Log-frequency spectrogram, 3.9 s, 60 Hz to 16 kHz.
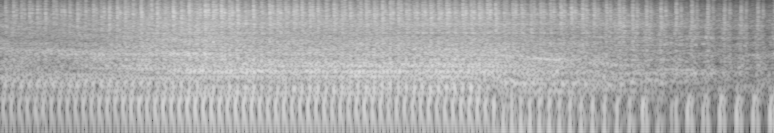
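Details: Briggs & Stratton Intek 17.5 HP lawn tractor engine that sputtered, around carburetor cleaning: puttering idle about three to four beats a second, then rhythm suddenly drops and stumbles unevenly; irregular idle, cause unclear.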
